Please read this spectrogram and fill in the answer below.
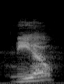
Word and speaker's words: Nioh: the play as Rapp has with how's it pronounced new video neo so it sounds like neon or or neo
